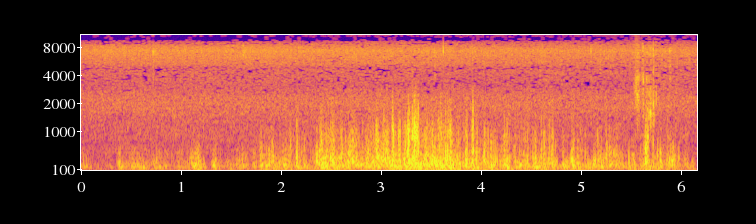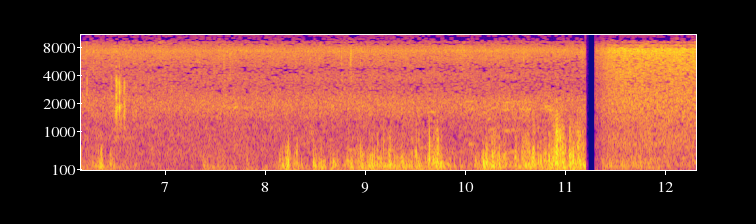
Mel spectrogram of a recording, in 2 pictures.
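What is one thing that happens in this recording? Wind gusts roar against the microphone outdoors.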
